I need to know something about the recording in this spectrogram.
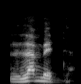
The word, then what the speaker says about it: Lamed: Alors, ça vient de ça se prononce hmm? Le pour dire la, li, voilà, Lamed.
